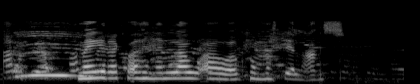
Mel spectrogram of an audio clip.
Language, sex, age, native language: Icelandic, female, 12, Icelandic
